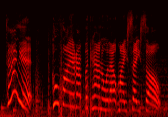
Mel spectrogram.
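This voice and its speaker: A woman voicing a tiny, easily flustered fairy companion in a video game, with a squeaky, exclaiming manner. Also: sing-song, normal speed, music in the background. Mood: alarmed.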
